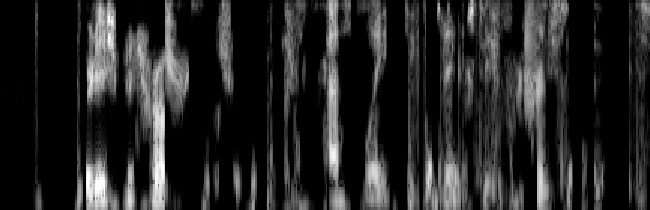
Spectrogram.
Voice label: male male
